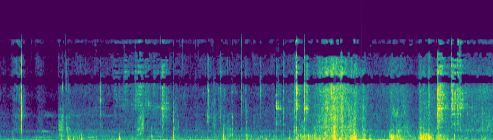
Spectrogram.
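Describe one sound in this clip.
Chopsticks stir noodles in a paper cup.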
